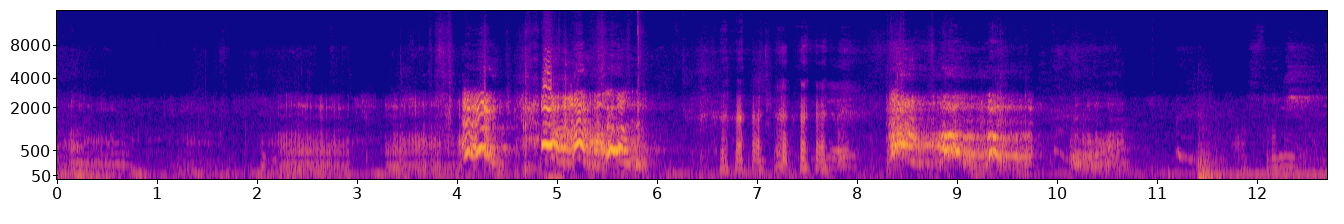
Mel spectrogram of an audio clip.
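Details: Sivas Kangal puppy busy with a bone, giving repeated rough growling bursts broken by snarling, barking snaps, loudest in two long spells, with a person talking between them and remarking that it bites.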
